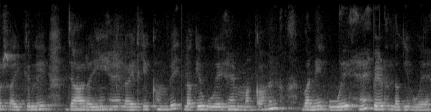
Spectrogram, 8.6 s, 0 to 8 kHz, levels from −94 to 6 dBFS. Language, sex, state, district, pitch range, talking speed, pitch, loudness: Hindi, female, Uttar Pradesh, Etah, 205-230 Hz, 130 wpm, 215 Hz, -30 LUFS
